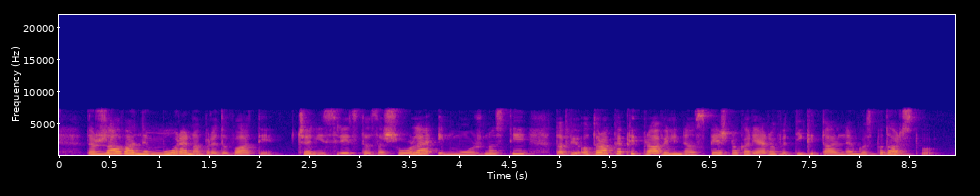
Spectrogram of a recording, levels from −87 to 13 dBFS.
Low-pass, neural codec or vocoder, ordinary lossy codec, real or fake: 7.2 kHz; none; none; real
